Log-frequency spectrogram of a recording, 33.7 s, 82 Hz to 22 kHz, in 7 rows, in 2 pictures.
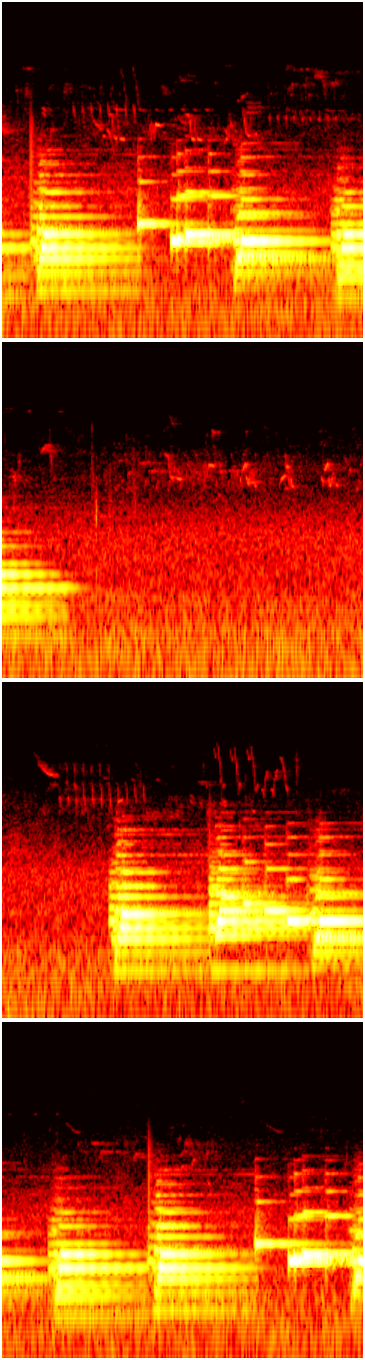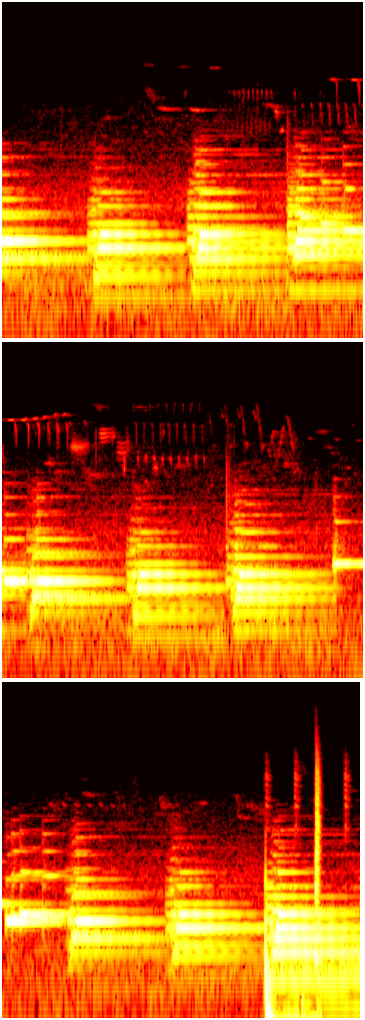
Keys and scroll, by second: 1.1 BackSpace, 1.4 5, 1.5 Return, 2.8 ctrl+a, 5.1 End, 6.1 alt+], 6.5 ctrl+s, 8.4 u, 11.4 End, 11.8 KP_Multiply, 12.1 3, 12.3 Return, 13.4 ctrl+s, 15.7 space, 21.9 space, 22.3 ctrl+s, 30.8 alt+z.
